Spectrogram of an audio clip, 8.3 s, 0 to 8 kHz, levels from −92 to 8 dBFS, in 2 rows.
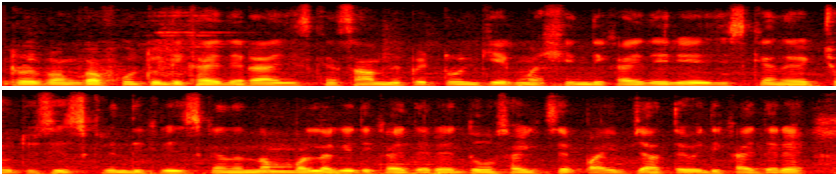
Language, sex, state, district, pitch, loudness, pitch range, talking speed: Hindi, male, Andhra Pradesh, Guntur, 110 Hz, -27 LUFS, 110-115 Hz, 315 wpm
